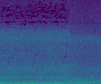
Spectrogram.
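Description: Water pours loudly and continuously over the waterfall at Maneri Dam as a dense, close rushing roar, easing slightly toward the end.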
